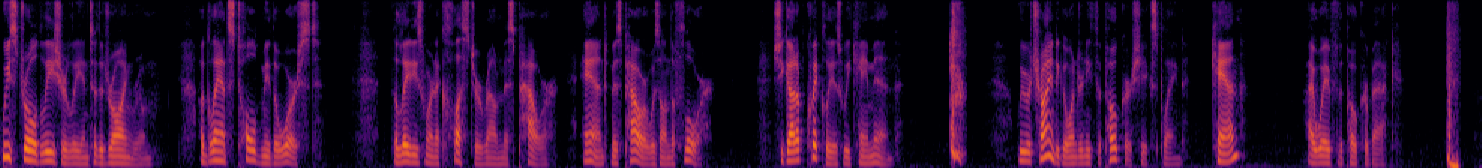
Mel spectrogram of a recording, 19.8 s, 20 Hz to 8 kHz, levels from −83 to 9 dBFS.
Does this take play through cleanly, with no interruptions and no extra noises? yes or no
no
